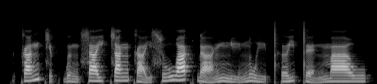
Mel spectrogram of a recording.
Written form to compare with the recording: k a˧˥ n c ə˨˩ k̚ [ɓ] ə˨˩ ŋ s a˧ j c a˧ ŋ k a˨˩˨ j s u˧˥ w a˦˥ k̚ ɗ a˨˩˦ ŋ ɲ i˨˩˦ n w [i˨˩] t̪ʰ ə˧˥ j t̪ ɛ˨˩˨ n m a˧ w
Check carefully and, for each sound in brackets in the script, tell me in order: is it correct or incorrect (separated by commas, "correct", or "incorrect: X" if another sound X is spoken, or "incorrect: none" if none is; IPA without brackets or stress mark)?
correct, correct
